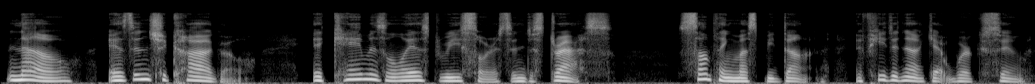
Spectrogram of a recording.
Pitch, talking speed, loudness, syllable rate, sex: 165 Hz, 135 wpm, -18 LUFS, 3.6 syllables/s, female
